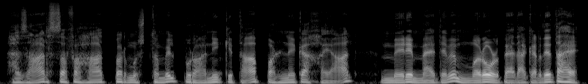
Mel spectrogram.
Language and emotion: Urdu, disgusted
